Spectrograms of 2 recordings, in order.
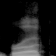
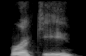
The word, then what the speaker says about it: Brooke: But so my name's Brooke. The E on the end is silent. It's Yeah. not Brookie, Yeah.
